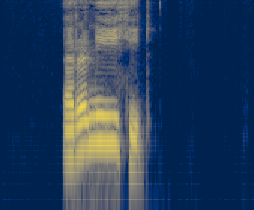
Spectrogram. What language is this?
Kabyle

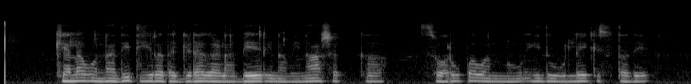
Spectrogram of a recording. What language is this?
Kannada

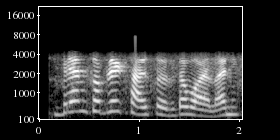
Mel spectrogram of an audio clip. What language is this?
Nepali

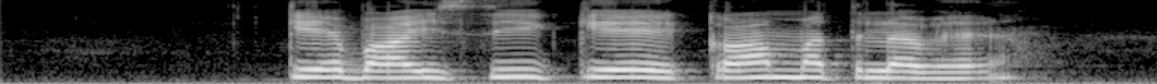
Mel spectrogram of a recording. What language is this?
Magahi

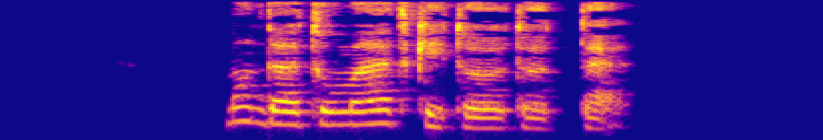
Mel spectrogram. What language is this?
Hungarian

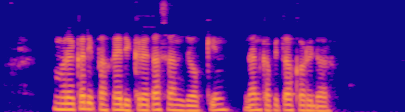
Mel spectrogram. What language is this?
Indonesian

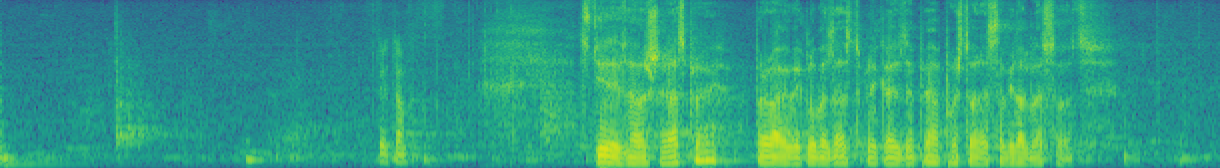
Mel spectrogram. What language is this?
Croatian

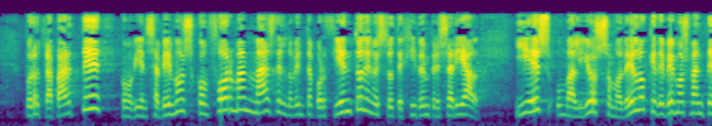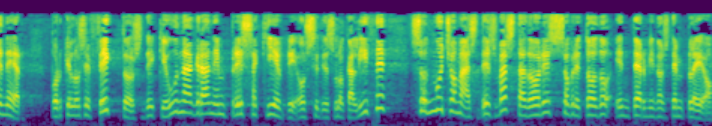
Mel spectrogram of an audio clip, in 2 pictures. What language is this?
Spanish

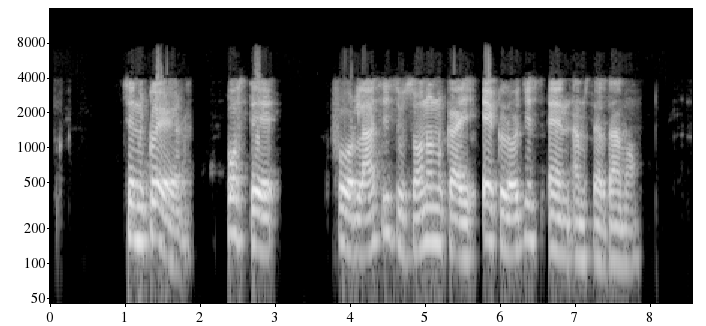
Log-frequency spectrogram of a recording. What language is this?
Esperanto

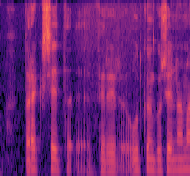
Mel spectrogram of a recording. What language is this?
Icelandic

